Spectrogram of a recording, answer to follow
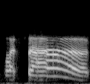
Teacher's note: There's this thing called glottal fry, which is kind of when you don't have enough air, but you're still talking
